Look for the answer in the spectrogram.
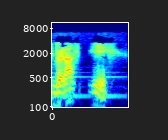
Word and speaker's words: Verástegui: Let me see if I pronounce it right, Eduardo. Verástegui? – It's Verástegui. – Verástegui. – Verástegui. Very good.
